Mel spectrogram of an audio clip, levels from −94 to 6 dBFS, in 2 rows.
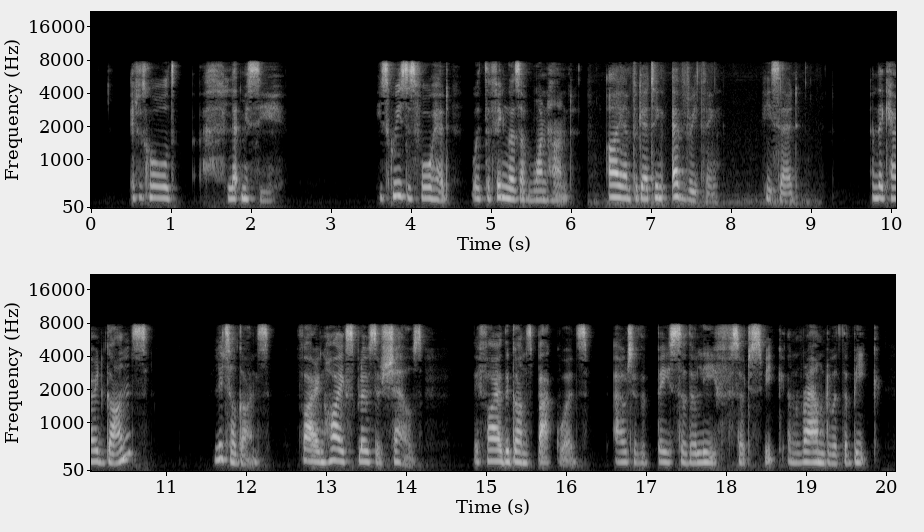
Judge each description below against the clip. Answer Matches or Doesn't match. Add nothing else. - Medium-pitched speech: Doesn't match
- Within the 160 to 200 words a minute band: Doesn't match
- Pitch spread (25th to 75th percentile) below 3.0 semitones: Matches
